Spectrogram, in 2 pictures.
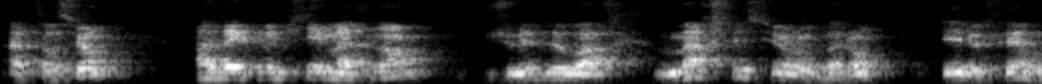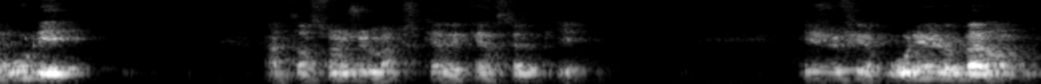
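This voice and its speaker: A man's voice: mid-range voice, lively intonation, normal speed. Cheerful man coaching kids' gym, echoey room. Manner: cheerful, sing-song, demonstrating while moving. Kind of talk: instructional talk to small children. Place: indoor room at home. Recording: echoey room, distant from mic.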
